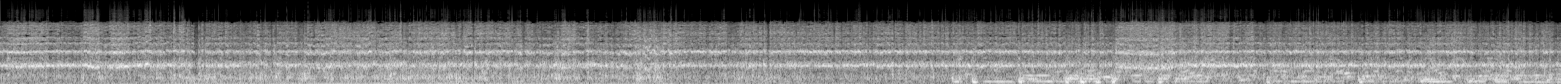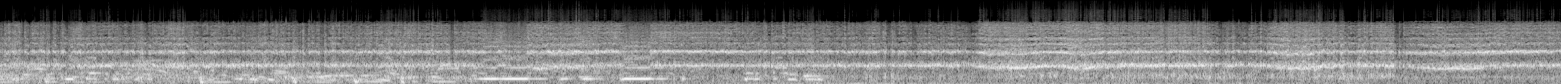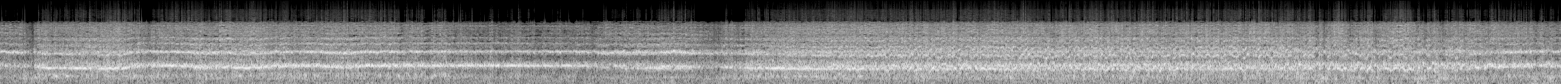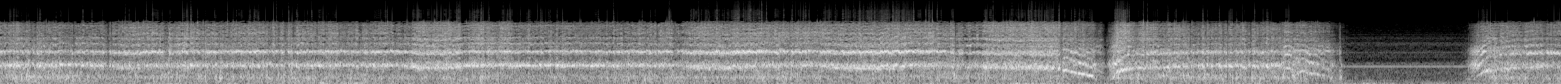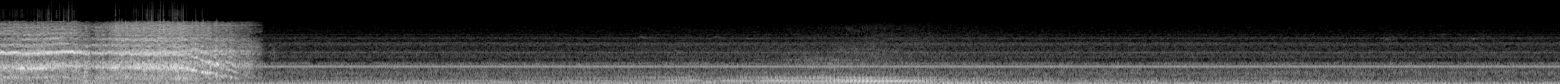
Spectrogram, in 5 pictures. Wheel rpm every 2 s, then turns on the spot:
230, 230, 230, 230, 230, 230, 230, 230, 230, 230, 230, 230, 230, 230, 220, 220, 220, 230, 230, 210, 210, 210, 210, 230, 230, 220, 230, 220, 190, 180, 40, 200, 70, 0, 0, 0, 0, 0, 0.
64-66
